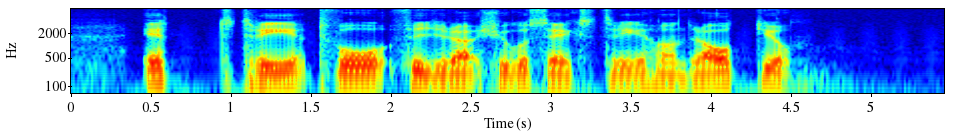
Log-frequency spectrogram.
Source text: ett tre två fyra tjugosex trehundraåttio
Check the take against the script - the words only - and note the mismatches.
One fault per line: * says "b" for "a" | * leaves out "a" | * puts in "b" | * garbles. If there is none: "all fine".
all fine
